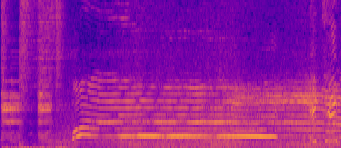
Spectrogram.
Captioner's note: kids shouting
